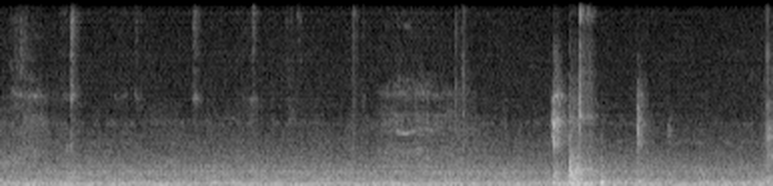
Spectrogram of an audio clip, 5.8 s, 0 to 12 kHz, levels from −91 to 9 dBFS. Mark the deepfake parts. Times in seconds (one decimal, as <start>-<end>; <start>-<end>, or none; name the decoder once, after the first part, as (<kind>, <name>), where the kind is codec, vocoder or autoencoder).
0.4-3.9 (vocoder, Vocos); 4.4-5.3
